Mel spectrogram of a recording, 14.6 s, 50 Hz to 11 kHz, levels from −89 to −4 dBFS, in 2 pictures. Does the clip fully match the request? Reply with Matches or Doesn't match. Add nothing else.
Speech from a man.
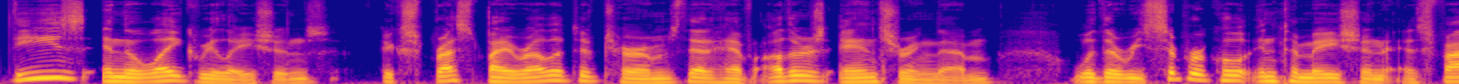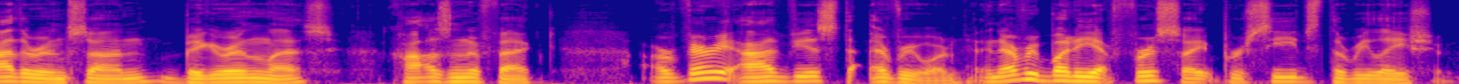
Matches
